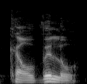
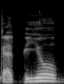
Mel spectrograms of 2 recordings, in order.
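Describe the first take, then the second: First: The name is said with English pronunciation. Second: The name is said with Spanish pronunciation. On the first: The speaker calls it wrong. "my teachers used to say Calvillo" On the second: The speaker calls it right. "In Spanish"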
